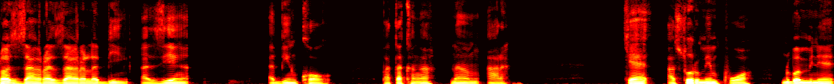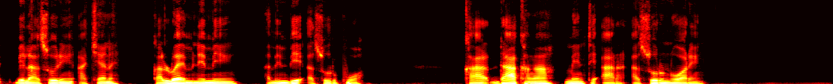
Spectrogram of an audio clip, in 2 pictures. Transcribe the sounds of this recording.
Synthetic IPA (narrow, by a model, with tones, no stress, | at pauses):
lɔ˦sza˦ɣɾa˦za˦ɣɾa˦la˦bi˨ŋa˨zi˦e˦ŋa˨ | a˨bi˨ŋkʰɔ˨ɣ | pa˨ta˦kʰa˨ŋa˦ | na˦ma˨ɾɪ˨ | t͡ʃɛ˦ | a˨so˦ɾɪ˨mɪ˦npʰʊ˦ɔ˦ | nʊ˦ba˦mi˨ne˦be˦la˨so˦ɾɪ˦ŋʔa̰˨t͡ʃɛ˦nɛ˨ | ka˨lɔ˦ɛ˨mi˨ne˦mɪ˦ŋ | a˨mɪ̃˦mbe˦ʔa̰˨so˦ɾi˨pʰʊ˦ɔ˦ | kʰa˨daː˨˦kʰa˨ŋa˦mɪ̃˦n˦tɪ˨ʔa˨ɾɪ̰˨a˨so˦ɾi˨nʊ˦ɔ˦ɾɪ˦ŋ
